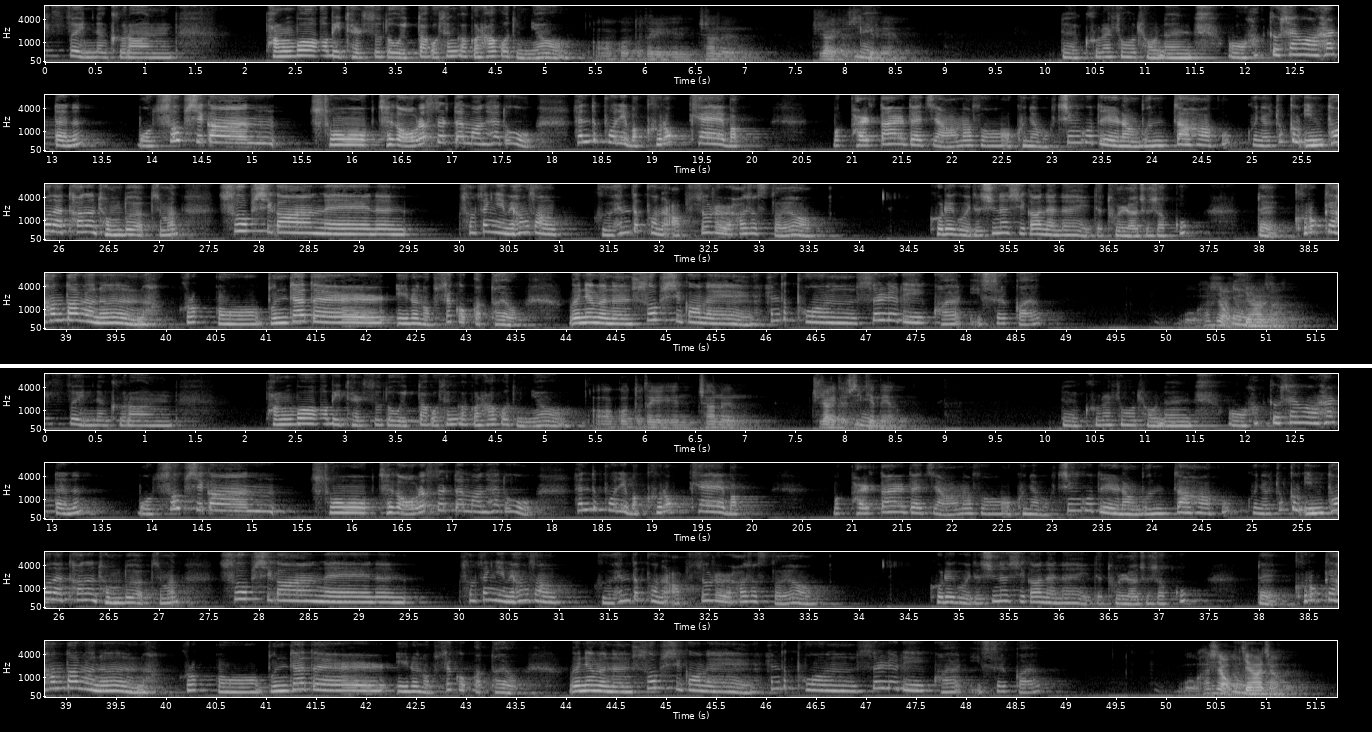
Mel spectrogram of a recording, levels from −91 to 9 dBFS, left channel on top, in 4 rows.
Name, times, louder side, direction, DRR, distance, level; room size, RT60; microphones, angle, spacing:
voice 1, 0.0-1.6 2.2-5.3 8.1-8.4 10.2-13.4 13.9-15.3 15.6-19.9 20.8-29.5 30.0-31.0 31.4-33.7 34.7-37.7 38.0-48.8 50.7-50.9, left 4 dB, 45° left, 1.5 m, -28 dB
voice 2, 5.5-7.0 7.7-8.5 50.1-51.2, right 2 dB, 55° right, 3.4 m, -32 dB
28.0 x 20.0 x 9.1 m
head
